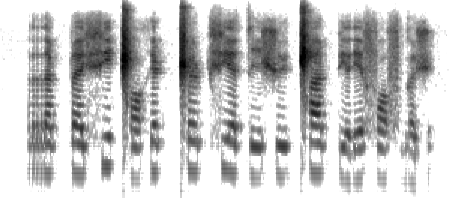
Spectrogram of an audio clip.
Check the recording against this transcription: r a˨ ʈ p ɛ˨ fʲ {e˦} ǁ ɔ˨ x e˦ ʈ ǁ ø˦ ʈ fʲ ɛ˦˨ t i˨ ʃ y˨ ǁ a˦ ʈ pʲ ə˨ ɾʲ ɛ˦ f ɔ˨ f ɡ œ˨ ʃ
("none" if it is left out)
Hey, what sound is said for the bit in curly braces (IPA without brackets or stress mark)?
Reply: e˦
